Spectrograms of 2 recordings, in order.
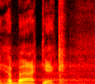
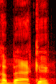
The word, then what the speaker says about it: Habakkuk: And some of you have asked me, wait a minute, I thought it was, well, we've been saying Habakkuk, but others Habakkuk. And if you want to get technical, if you want to pronounce it in Hebrew, it would be Habakkuk.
